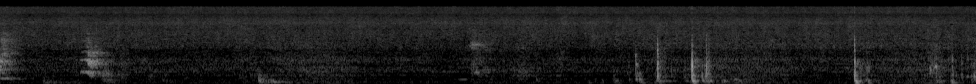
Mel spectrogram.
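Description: Steady sizzling hiss of food frying in a pan, with a few light knocks and clicks in the second half.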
